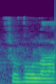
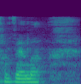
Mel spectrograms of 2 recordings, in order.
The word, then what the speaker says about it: Frevola: Frevola, that's how you say it, not Frevola.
